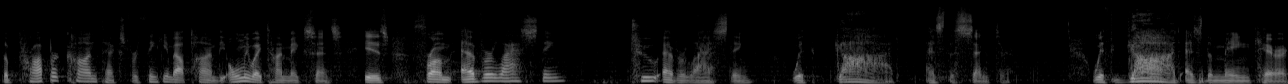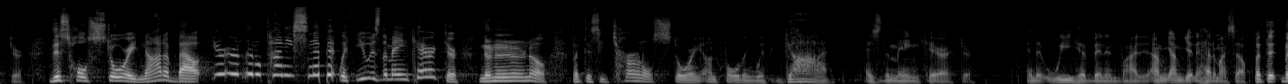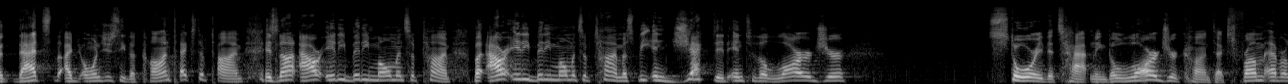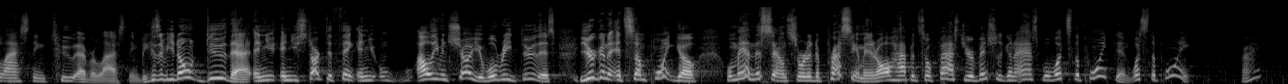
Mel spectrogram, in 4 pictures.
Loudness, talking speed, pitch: -28 LUFS, 200 wpm, 170 Hz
